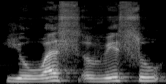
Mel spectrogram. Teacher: سین پہ سیٹی کی آواز آئے گی۔ فی صدور الناس، صوت کو موٹا پڑھنا ہے، نون مشدد غنہ کر کے پڑھیں گے۔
